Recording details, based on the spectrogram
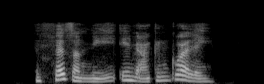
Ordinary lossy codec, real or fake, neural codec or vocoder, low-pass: AAC, 48 kbps; fake; codec, 44.1 kHz, 2.6 kbps, DAC; 7.2 kHz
